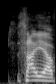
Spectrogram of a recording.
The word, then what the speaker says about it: Saia: so it's so weird why can't these AI just pronounce sa it's not that hard Saia for the record uh is the the character in the thumbnail for one and for two it's Indonesian word for me for I I me say so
